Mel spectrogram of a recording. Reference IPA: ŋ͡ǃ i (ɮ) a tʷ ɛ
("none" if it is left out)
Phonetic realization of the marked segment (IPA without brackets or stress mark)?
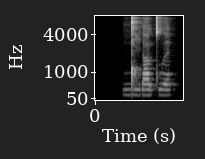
ɾ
